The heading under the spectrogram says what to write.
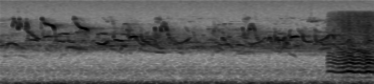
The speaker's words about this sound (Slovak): Opäť tu máme včelu. Môžeme ju chytiť zase na pravej strane.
